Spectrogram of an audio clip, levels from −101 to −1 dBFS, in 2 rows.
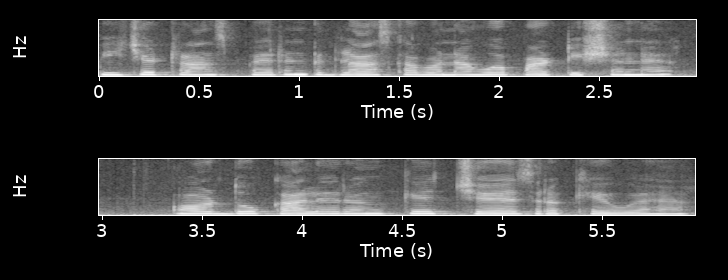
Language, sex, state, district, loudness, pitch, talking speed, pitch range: Hindi, female, Jharkhand, Garhwa, -13 LUFS, 250 Hz, 170 wpm, 235-260 Hz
